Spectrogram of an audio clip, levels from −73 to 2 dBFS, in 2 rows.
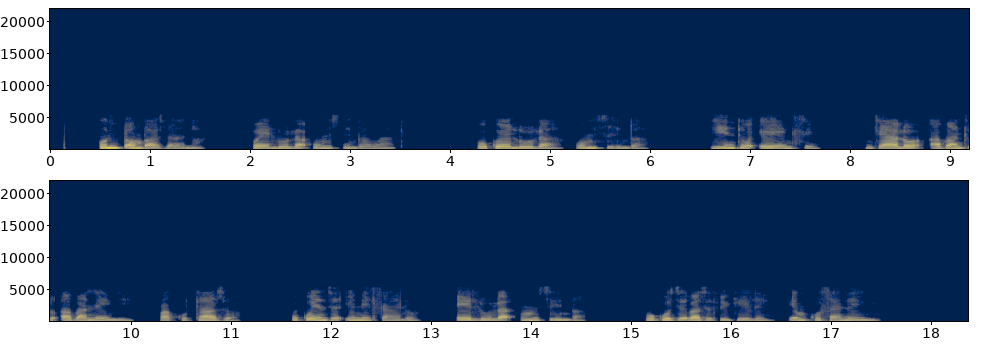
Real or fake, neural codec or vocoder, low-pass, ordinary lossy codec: fake; codec, 44.1 kHz, 3.4 kbps, Pupu-Codec; 5.4 kHz; Opus, 24 kbps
